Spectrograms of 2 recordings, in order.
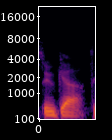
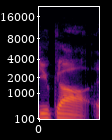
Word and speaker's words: Ugarte: Ugarte? Is that how you pronounce it? – Well, it's Ugarte if it's not got an accent on the E.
